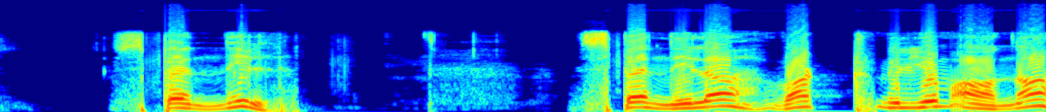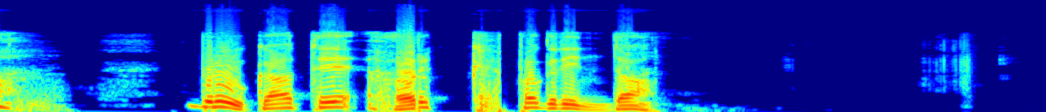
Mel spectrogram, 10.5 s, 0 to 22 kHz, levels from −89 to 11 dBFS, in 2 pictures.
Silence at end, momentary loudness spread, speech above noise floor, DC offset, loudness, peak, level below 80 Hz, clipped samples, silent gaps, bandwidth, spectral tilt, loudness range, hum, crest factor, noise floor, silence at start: 1.95 s; 11 LU; 81 dB; under 0.1%; -9 LUFS; 0 dBFS; -34 dBFS; 0.2%; none; 12 kHz; -6.5 dB/octave; 5 LU; none; 10 dB; -89 dBFS; 0.6 s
